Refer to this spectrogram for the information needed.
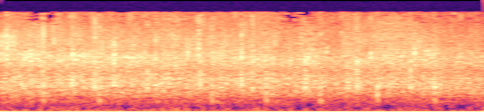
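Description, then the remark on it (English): An audience claps their hands in praise of the Lord, a dense, steady wash of applause, many overlapping claps forming a continuous crackling sound with no voices, holding even in loudness throughout. “Clap your hands to the Lord and let's give Him praise.”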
